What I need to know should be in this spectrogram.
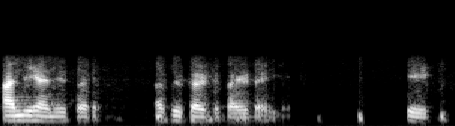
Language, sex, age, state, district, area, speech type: Punjabi, male, 18-30, Punjab, Kapurthala, rural, conversation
